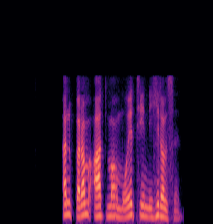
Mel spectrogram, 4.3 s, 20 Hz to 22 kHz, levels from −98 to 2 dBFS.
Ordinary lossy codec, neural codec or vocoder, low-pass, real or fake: MP3, 48 kbps; codec, 16 kHz, 0.7 kbps, FocalCodec; 5.4 kHz; fake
